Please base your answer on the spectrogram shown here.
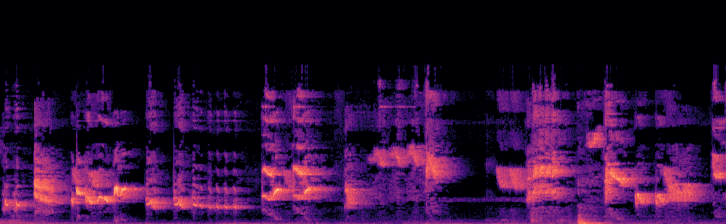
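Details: Orange-headed thrush singing a long varied run of quick whistled phrases, some sliding up or down, mixed with chattering notes and short pauses, and a brief low thump near the end.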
